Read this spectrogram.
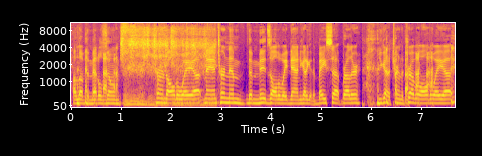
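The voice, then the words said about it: Put-on Southern US accent. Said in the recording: “Sorry, I got my Southern accent going, because it's a Southern rock kind of vibe, that aggressive thing.”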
